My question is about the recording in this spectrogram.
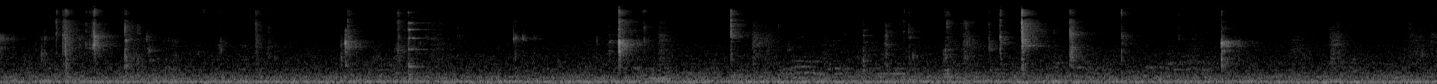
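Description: Snow crab legs being snapped and their shells cracked by hand, heard as scattered sharp cracks and clicks, the loudest about six and ten seconds in, with a fork clinking now and then. A low steady hum runs underneath.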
